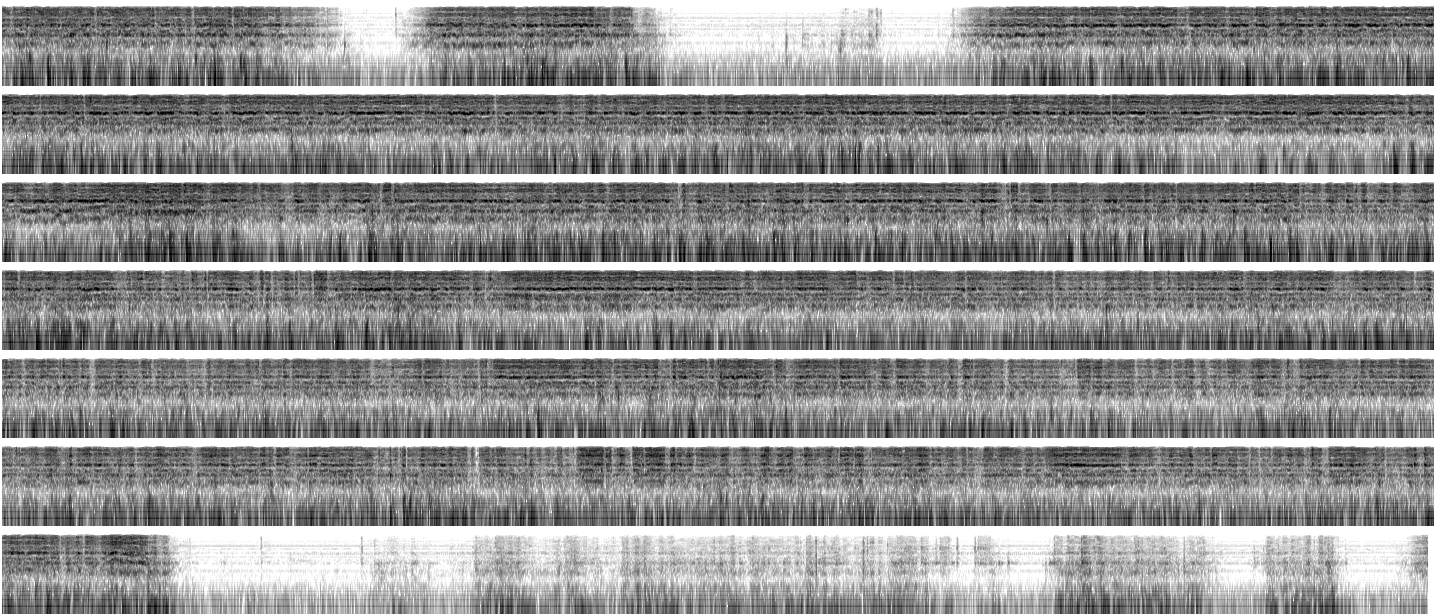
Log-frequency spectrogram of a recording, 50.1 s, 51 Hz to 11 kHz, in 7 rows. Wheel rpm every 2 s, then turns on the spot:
170, 80, 80, 230, 230, 230, 220, 240, 230, 220, 230, 240, 230, 240, 230, 230, 230, 230, 230, 240, 230, 190, 10, 20, 20.
2-4 44-48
